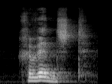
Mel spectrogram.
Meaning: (adjective) wished for, desired; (verb) past participle of wensen
- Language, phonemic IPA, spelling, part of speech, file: Dutch, /ɣəˈwɛnst/, gewenst, verb / adjective, Nl-gewenst.ogg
